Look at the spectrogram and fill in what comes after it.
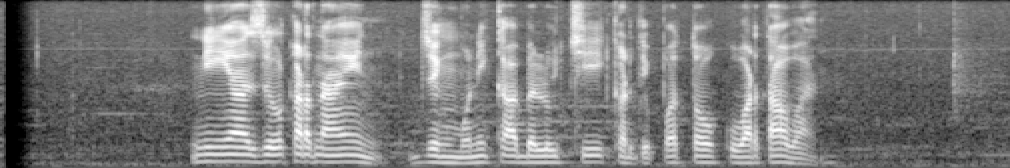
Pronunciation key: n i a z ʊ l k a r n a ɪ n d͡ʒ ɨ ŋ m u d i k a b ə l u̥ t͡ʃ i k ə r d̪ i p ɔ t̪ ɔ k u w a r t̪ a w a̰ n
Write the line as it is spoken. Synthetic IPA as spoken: n i a z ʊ l k a r n a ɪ n d͡ʒ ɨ ŋ m u n i k a b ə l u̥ t͡ʃ i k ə r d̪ i p ɔ t̪ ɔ k u w a r t̪ a w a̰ n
